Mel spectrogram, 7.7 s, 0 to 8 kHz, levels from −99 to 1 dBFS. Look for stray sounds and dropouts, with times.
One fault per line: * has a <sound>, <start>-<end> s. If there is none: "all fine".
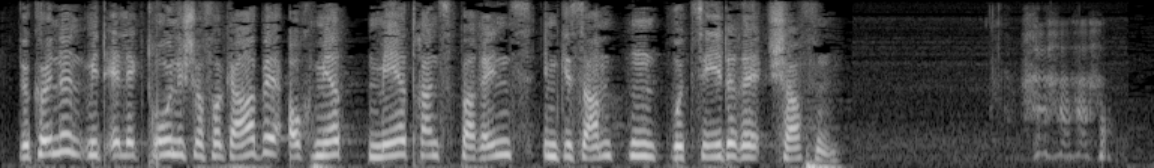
* has a laugh, 6.5-7.4 s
